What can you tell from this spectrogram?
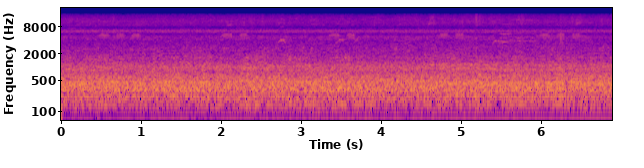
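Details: Honey bee workers tending their queen: a dense, steady, low hum of many wings that never pauses, with faint paired high ticking chirps repeating in the background.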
